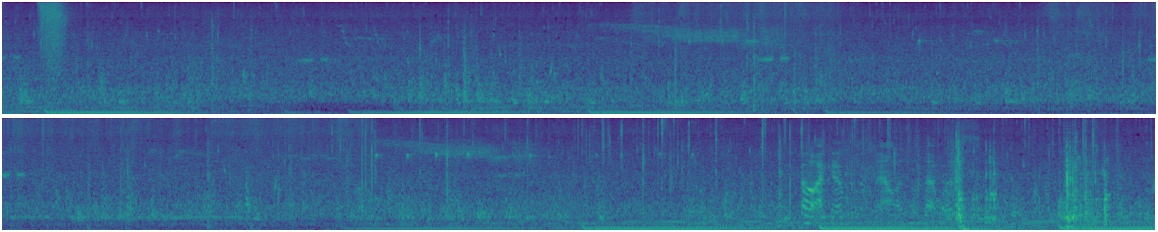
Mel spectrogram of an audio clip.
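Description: A river rushes and splashes steadily nearby.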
